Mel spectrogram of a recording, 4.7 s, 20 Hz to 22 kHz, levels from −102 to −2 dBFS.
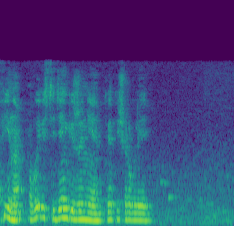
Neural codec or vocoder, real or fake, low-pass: vocoder, 44.1 kHz, 128 mel bands every 512 samples, BigVGAN v2; fake; 7.2 kHz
